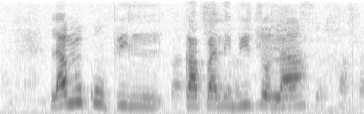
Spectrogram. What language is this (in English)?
Southern Sotho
